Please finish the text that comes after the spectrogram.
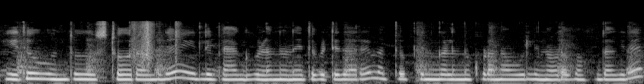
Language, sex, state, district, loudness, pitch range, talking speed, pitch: Kannada, female, Karnataka, Bijapur, -15 LUFS, 225-240 Hz, 110 wpm, 230 Hz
